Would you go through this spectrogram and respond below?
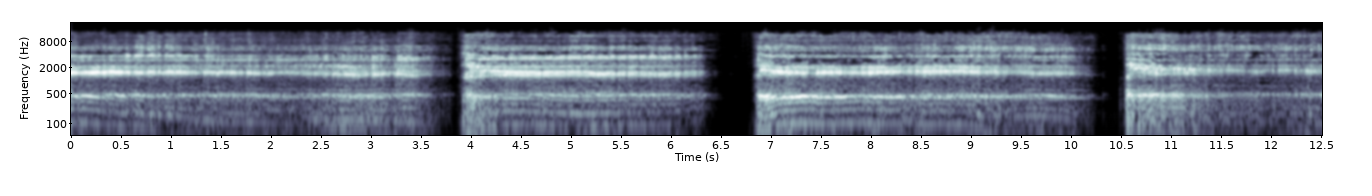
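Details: Male belching: four long, loud, drawn-out belches with brief pauses between them.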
